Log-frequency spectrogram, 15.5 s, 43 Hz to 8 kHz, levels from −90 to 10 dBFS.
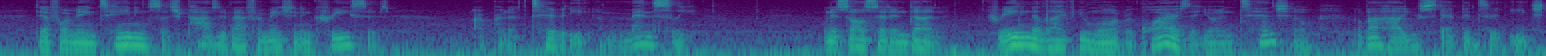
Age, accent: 40-59, American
